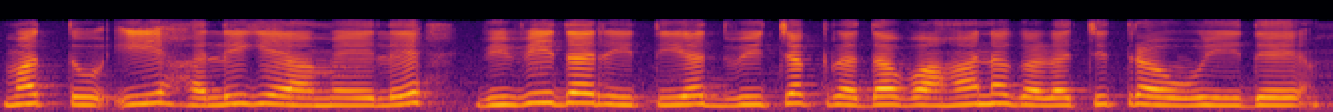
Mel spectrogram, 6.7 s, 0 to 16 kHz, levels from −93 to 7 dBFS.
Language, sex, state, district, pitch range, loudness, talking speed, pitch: Kannada, female, Karnataka, Bidar, 245-280 Hz, -16 LUFS, 90 wpm, 260 Hz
